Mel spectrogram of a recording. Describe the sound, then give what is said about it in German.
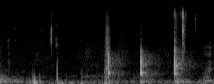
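A handful of knocks, about five dull, hollow raps in an uneven rhythm, the later ones sharper and louder, with no talking. “Ich klopf mal. Sicherheitshalber.”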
